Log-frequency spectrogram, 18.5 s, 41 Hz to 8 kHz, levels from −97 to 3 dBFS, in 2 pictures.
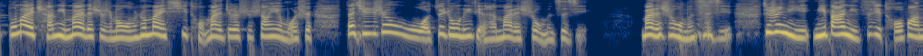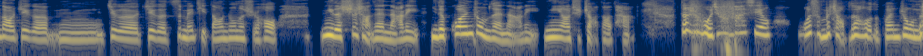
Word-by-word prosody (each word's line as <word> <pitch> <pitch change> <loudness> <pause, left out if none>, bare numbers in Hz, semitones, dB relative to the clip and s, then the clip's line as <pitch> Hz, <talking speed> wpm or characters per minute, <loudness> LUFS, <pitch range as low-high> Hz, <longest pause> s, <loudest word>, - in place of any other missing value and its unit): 不 315 +1 -1
卖 355 -3 +7
产 260 -2 -1
品， 280 - +3
卖 320 +1 +5
的 260 - 0
是 250 -2 -3
什 215 - -8
么？ 230 - 0
我 220 - -1
们 230 - -4
说 295 - +2
卖 310 -1 +4
系 310 +3 -6
统 - - -9
卖 265 - +4
的 255 - -1
这 255 - -4
个 250 - 0
是 240 0 -12
商 265 +2 -2
业 255 -2 -2
模 210 0 -6
式。 235 +1 -5 0.3
但 350 +1 +5
其 345 +1 0
实 340 - -3
是 395 - +1
我 245 - -1
最 330 - -2
终 290 -2 +1
理 270 - -2
解 240 - -4
它 205 +2 -7
卖 245 +2 -1
的 215 - -4
是 230 +2 -6
我 - - -5
们 180 +3 -10
自 220 +2 -8
己， - - -12 0.5
卖 305 +2 +7
的 275 - +2
是 295 - -2
我 260 -3 +1
们 220 +1 -4
自 300 +1 -4
己。 220 -1 -10 0.3
就 385 - +4
是 400 0 +6
你 265 -10 +3
你 280 +3 +6
把 320 +1 +7
你 275 -8 +2
自 320 +10 -13
己 295 -3 -2
投 215 -2 -4
放 265 -2 +3
到 235 -3 +1
这 240 +1 -4
个， 195 -2 -3
嗯， 190 -1 -9
这 255 - -5
个 200 -3 -2
这 240 - -4
个 195 - -5
自 195 +9 -12
媒 225 -2 -4
体 230 - -10
当 210 +1 -6
中 225 - -4
的 220 - -5
时 190 -2 -10
候， 200 -2 -2 0.4
你 295 +1 +7
的 250 - +7
市 305 +6 -1
场 270 - -3
在 220 -1 -1
哪 195 0 -3
里、 215 0 -5
你 250 - +2
的 260 - +6
观 335 +4 +6
众 335 -6 +2
在 210 -4 -1
哪 170 -2 -6
里， 190 - -12
你 240 +1 +2
也 - - 0
要 215 - 0
去 220 - -9
找 - - -6
到 - - -7
他。 - - -10 0.5
但 425 +3 +3
是 390 - -2
我 330 - +7
就 325 +4 -1
发 370 +1 -3
现， 340 -5 +2 0.3
我 310 +1 -1
怎 325 -7 -3
么 270 - +4
找 295 -2 -3
不 - - -16
到 295 -1 +3
我 265 - 0
的 210 - -12
观 245 +4 0
众 260 -2 +2
呢？ - - +2
250 Hz, 365 characters per minute, -22 LUFS, 220-300 Hz, 0.5 s, 卖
